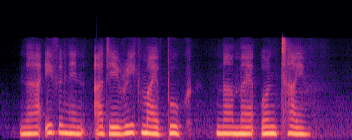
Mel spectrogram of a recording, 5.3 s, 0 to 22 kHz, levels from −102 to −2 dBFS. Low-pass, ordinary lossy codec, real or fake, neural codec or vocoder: 7.2 kHz; AAC, 48 kbps; fake; codec, 16 kHz, 0.3 kbps, FocalCodec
